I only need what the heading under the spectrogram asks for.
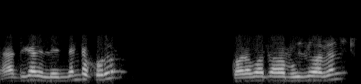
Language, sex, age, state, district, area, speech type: Bengali, male, 45-60, West Bengal, North 24 Parganas, urban, conversation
